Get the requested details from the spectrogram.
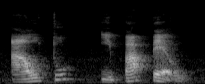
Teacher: E vocês conseguem perceber que nessas duas palavras o L tem som de U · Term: semivogal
